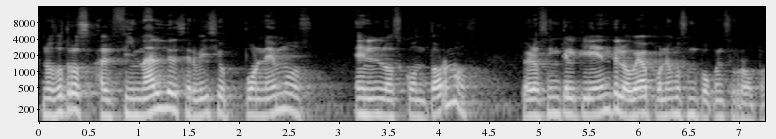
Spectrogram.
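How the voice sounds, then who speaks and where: This man has an unremarkable speaking voice with a fairly high pitch. He talks at a moderate pace with fairly even intonation. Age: 20s. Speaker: barber. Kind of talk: interview.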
